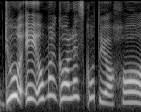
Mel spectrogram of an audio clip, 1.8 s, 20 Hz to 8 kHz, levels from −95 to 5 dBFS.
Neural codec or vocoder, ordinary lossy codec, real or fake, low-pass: none; none; real; none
